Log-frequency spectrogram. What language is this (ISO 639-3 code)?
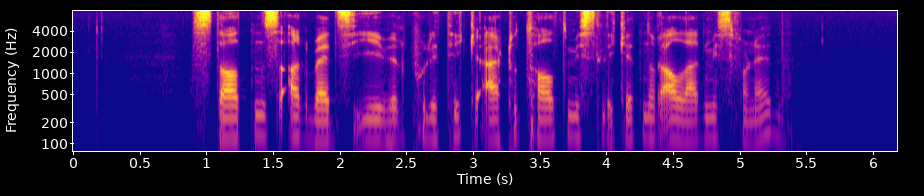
nor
